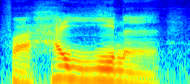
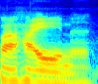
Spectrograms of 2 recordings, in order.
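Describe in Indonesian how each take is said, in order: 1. Bunyi y ditahan dan dibaca ganda. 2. Bunyi y dibaca pendek dan tunggal. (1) "yang benar fahayyina, yaknya tasdid"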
